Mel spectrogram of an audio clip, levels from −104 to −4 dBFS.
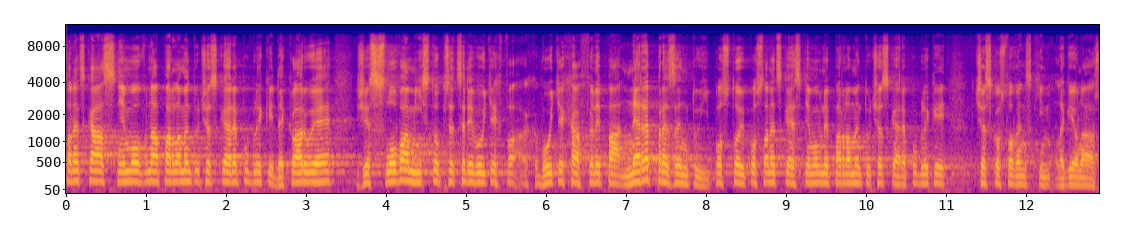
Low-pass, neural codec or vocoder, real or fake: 9.9 kHz; none; real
